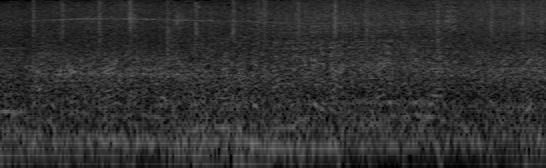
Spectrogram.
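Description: A car engine hums as it drives past.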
